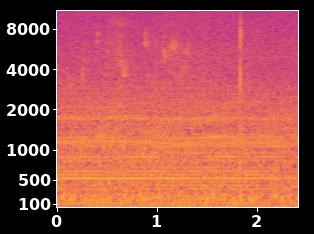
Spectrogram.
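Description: Steady background mechanical hum: a low rumble carrying several faint steady tones, with one brief click near the end.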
